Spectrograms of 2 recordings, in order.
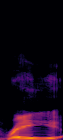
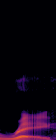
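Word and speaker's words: Wray: Anything heading towards Ray, Colorado, says Crystal?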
